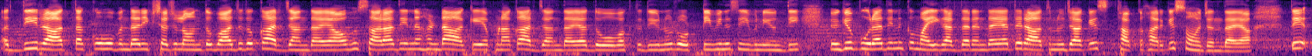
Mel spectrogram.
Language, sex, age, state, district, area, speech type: Punjabi, female, 18-30, Punjab, Mohali, urban, spontaneous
